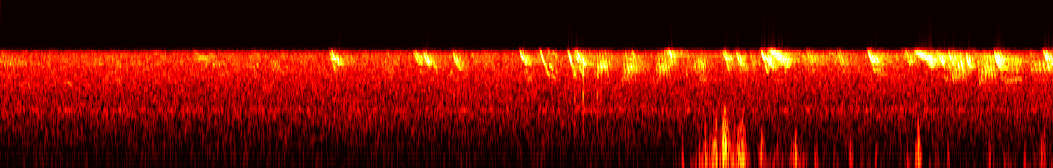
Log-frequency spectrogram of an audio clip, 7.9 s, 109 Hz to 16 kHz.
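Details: Morning social of purple martins at a colony of 44 gourds, February 28, 2018, with 60 to 70 adult birds present early in the season; chirps build into a quick chattering stream amid soft wind and a brief handling thump.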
